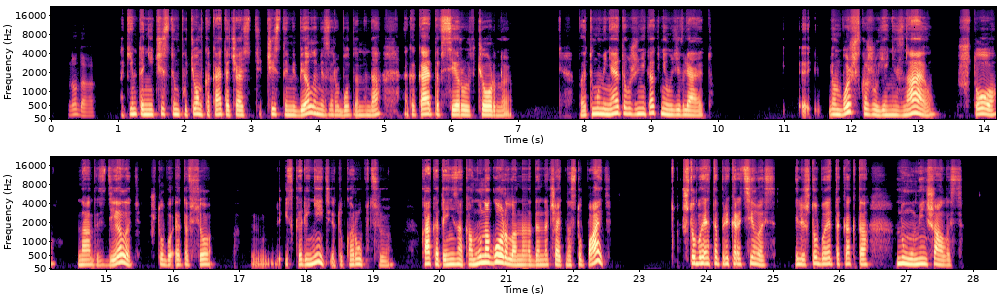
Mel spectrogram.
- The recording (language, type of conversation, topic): Russian, unstructured, Как вы думаете, почему коррупция так часто обсуждается в СМИ?
- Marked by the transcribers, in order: other background noise; tapping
